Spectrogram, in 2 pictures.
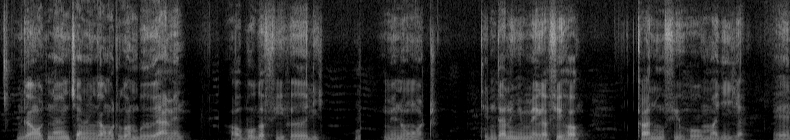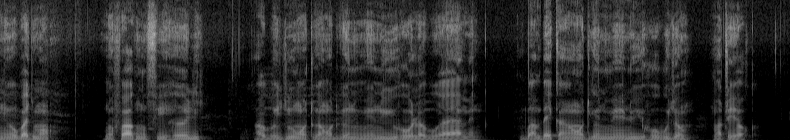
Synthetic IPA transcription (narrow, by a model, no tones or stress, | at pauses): ŋɡaŋotnaŋint͡ʃamiŋɡaŋotɡombuujamen | abuɡafihali | minuŋot | tintanuɲumːeɡafiɦo | kaːnmufiɦomaɟiɟa | eniubaɟmo | nufaknufiɦali | abeɟuŋotɡaŋotɡanumenujuɦolabuɡajamen | bambekːaŋɡaŋotɡanumenujuɦobuɟomː | atujok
